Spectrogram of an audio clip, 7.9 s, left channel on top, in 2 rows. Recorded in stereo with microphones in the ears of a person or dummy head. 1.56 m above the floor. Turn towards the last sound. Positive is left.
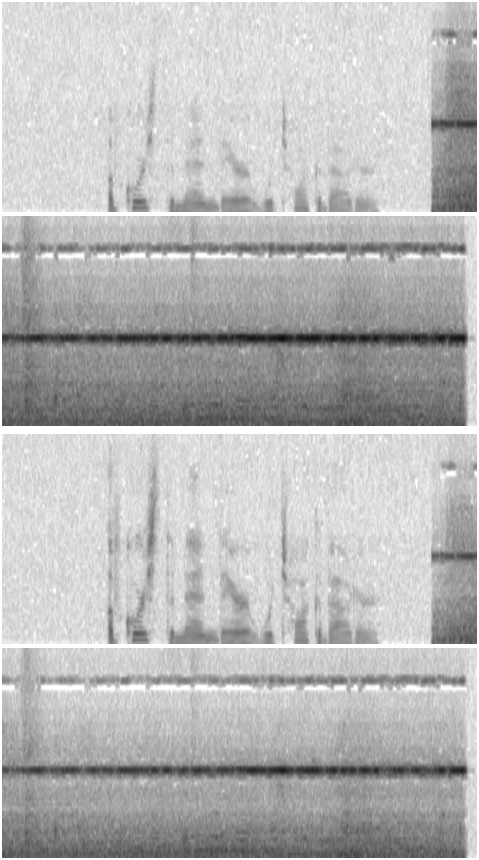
turn(degrees=25)  # may be behind; listen again after turning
